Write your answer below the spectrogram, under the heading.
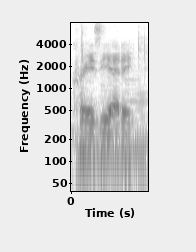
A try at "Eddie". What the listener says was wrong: Sounds like you're saying Crazy Yeti.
